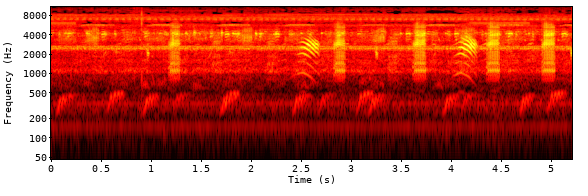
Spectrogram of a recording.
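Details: Territorial call of the tree frog Scinax x-signatus in a mixed frog chorus with Pithecopus nordestinus, Physalaemus albifrons, Leptodactylus vastus, Pseudopaludicola pocoto and Dendropsophus nanus: raspy pulsed bursts, two curved downward-sweeping harmonic notes, and steady low chirps throughout.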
